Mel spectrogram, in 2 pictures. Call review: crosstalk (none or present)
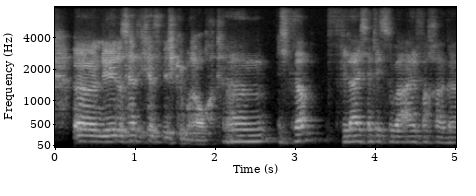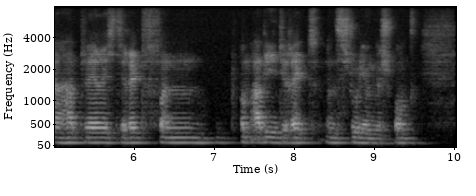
none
